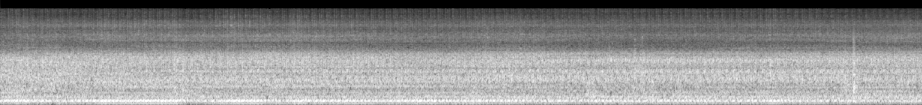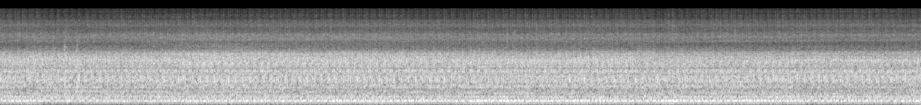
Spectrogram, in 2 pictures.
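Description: JCB backhoe loader's diesel engine running steadily under the work of the backhoe arm as it digs and lifts a bucket of rubble, with one brief click about halfway through.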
